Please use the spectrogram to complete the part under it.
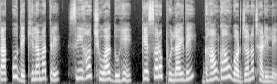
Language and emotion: Odia, neutral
